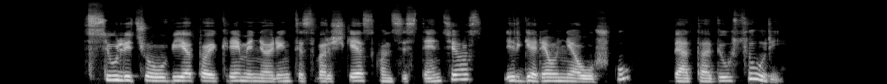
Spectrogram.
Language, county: Lithuanian, Panevėžys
